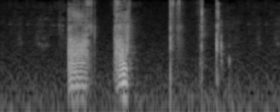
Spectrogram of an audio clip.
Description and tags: fart poot gas flatulence flatulation explosion noise
explosion, fart, flatulation, flatulence, gas, noise, poot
